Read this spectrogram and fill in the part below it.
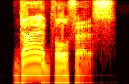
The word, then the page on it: Diadelphous: British English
